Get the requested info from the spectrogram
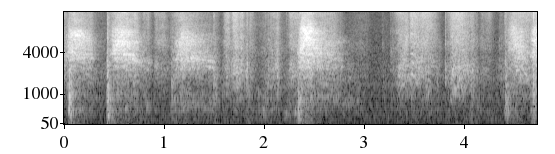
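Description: Bare feet scuffing and stepping on foam floor mats, with gloved punches and kicks landing, as two people run a kickboxing drill: a string of short rubbing swishes and soft knocks, the loudest about two and a half seconds in.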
